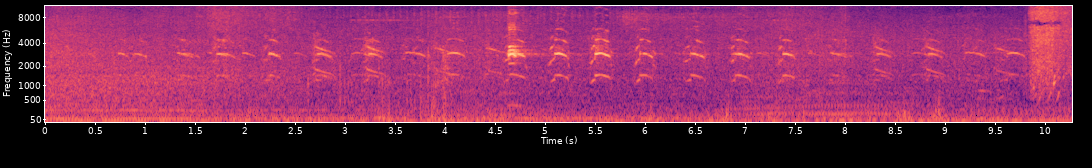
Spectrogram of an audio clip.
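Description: A bird calling over and over in short, hooked chirps, about three a second, over a steady low rumble of wind on the microphone.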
